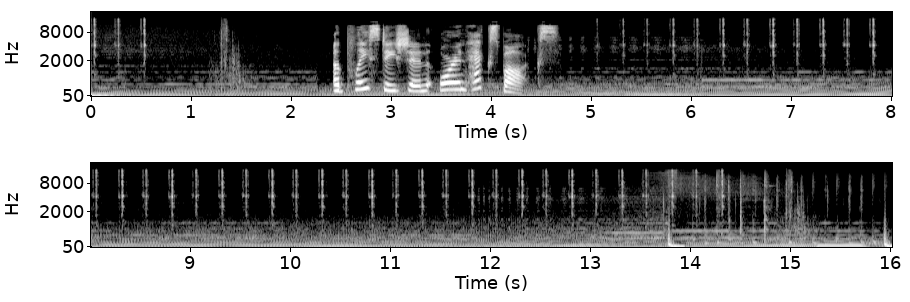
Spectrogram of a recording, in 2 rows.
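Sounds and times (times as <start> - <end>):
countdown timer ticking: 0.0 - 0.6, 5.0 - 14.9
quiet background music: 0.0 - 16.0.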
